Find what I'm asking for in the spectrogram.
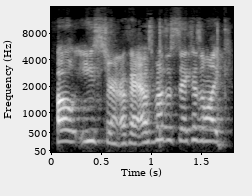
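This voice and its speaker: A woman's voice: high voice, very fast, sharp tone. A young woman from Virginia chatting casually on a livestream, rambling with many fillers and restarts. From Virginia, USA. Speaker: livestream co-host. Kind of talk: casual chat.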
